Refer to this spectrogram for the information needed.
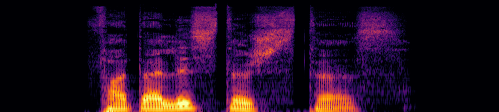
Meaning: strong/mixed nominative/accusative neuter singular superlative degree of fatalistisch
- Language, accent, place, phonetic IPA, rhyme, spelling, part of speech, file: German, Germany, Berlin, [fataˈlɪstɪʃstəs], -ɪstɪʃstəs, fatalistischstes, adjective, De-fatalistischstes.ogg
